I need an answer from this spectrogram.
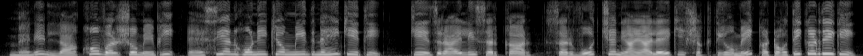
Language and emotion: Hindi, surprised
